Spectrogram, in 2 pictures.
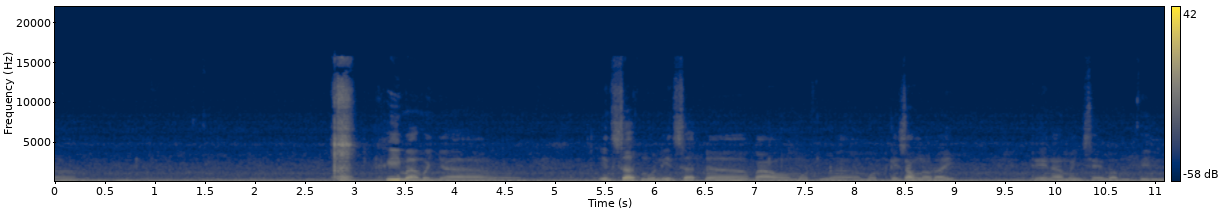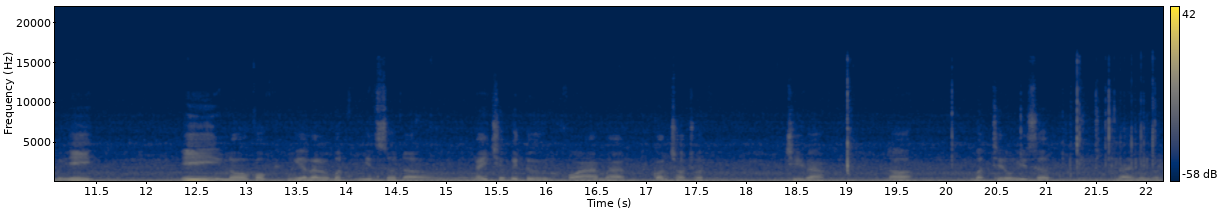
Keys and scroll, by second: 0.8 j, 2.7-4.4 typing, 6.1 l, 7.1 j, 7.7 k, 19.0 i, 20.9-22.1 typing.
